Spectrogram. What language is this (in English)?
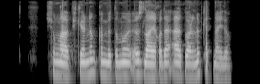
Uyghur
